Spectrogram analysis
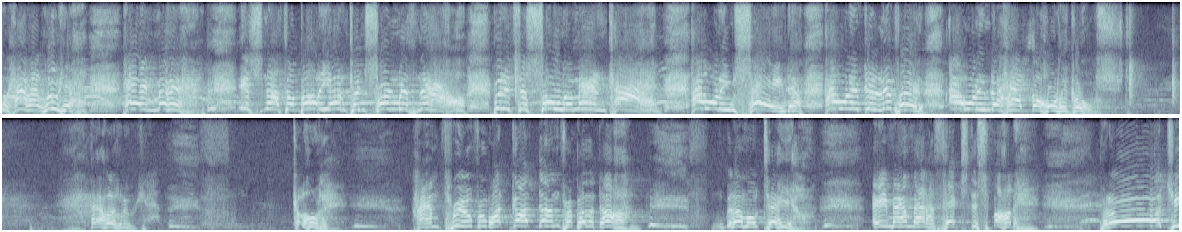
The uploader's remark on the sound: This message was delivered at First Apostolic Church January 29, 1989.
